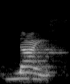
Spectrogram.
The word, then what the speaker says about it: gneiss: ये इनकी जो स्पेलिंग है GNTISS, this is gneiss.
